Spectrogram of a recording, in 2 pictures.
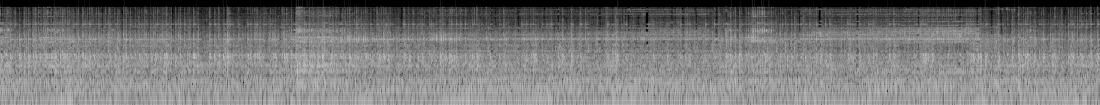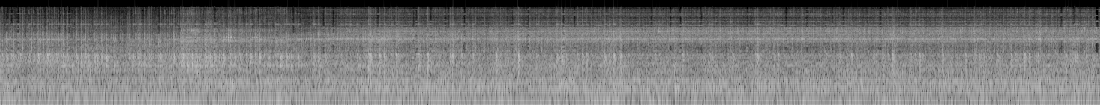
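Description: Bench drill press running steadily, its motor giving a constant hum with a rattling, vibrating cut as the bit works into a steel part.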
